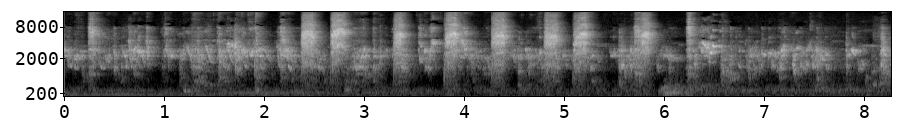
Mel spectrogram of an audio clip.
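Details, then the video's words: Very happy pet budgerigars chirping in loud, clipped bursts about every half second, buzzy and harsh, with softer chatter between. "VERY HAPPY BIRDS #chirpingbirds #budgie"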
